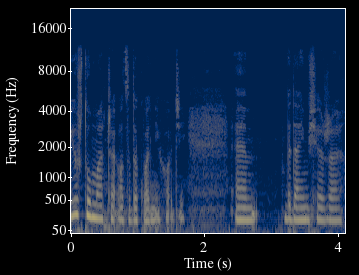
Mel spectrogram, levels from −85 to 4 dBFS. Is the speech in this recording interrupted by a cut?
yes; 1 cut; at 3.0 s

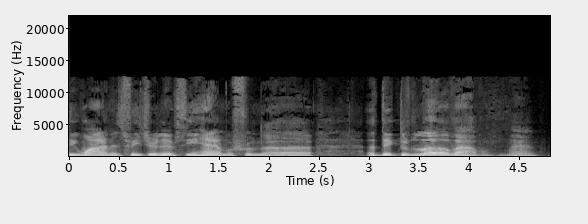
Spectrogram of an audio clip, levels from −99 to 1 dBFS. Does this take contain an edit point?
no; 0 cuts

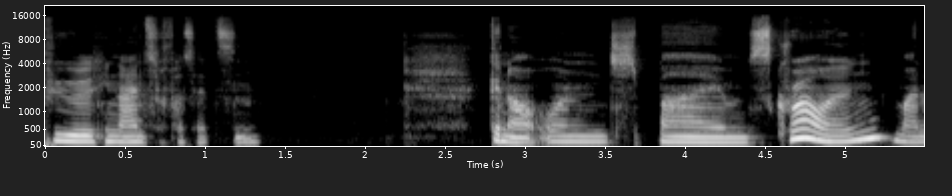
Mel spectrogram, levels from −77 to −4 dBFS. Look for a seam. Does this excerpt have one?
no; 0 cuts

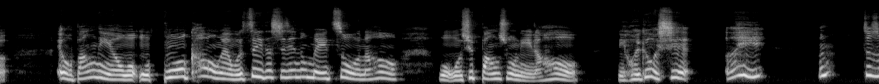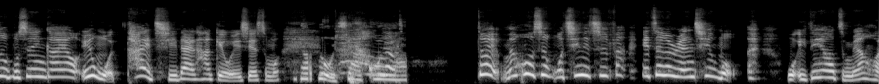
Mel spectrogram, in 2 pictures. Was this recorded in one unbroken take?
no; 1 cut; at 6.6 s

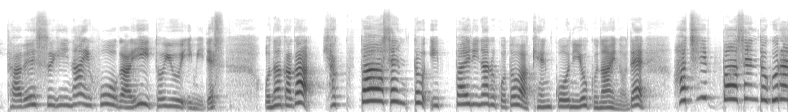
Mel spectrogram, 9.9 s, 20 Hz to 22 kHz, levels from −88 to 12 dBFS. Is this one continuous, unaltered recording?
yes; 0 cuts

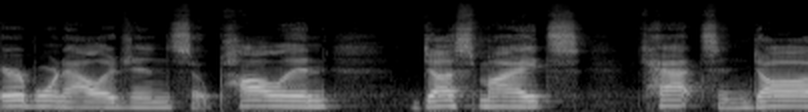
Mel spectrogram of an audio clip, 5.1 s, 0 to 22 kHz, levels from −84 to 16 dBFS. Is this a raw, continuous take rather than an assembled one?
yes; 0 cuts

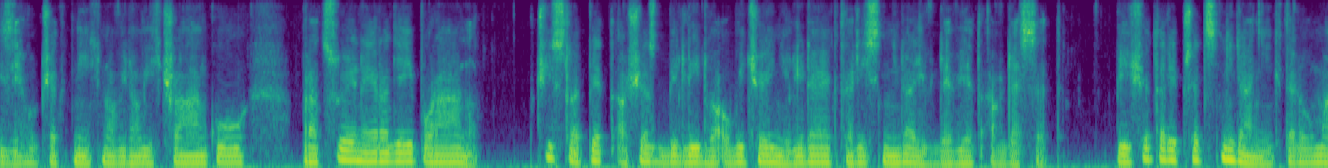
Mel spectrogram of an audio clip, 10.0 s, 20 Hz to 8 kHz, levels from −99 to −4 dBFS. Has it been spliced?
yes; 2 cuts; at 3.9 s, 8.3 s

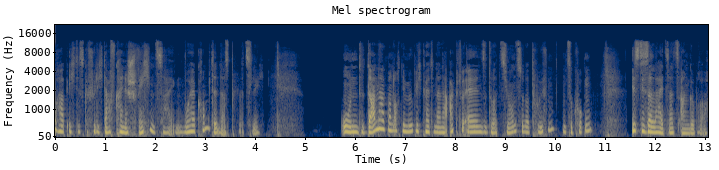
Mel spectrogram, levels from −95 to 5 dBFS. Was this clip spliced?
no; 0 cuts

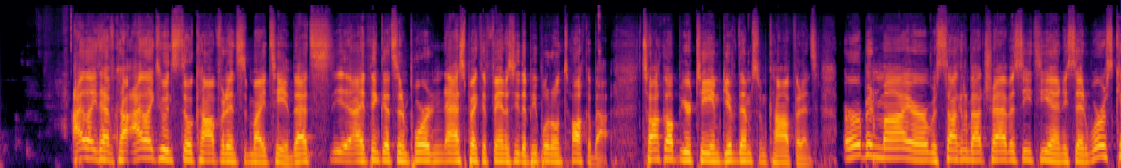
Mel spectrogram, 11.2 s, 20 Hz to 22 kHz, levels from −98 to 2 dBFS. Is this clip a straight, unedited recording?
no; 1 cut; at 8.4 s

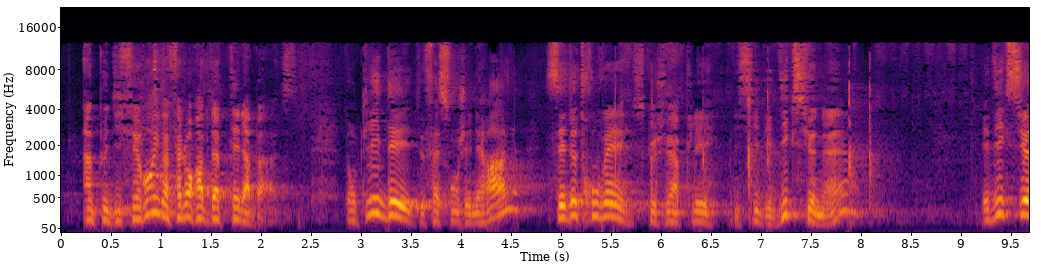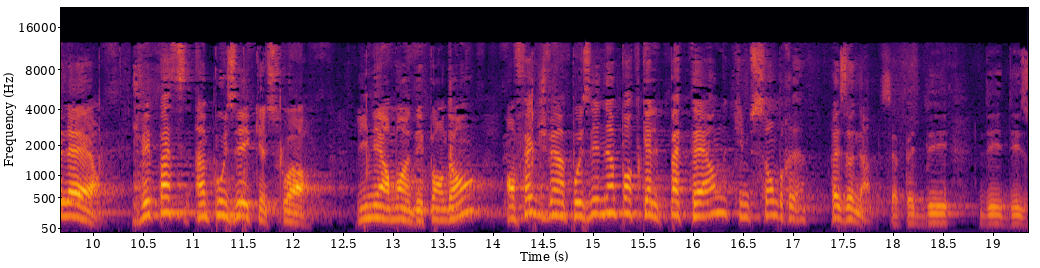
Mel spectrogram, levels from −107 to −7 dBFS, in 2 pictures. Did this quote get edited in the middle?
yes; 1 cut; at 10.4 s

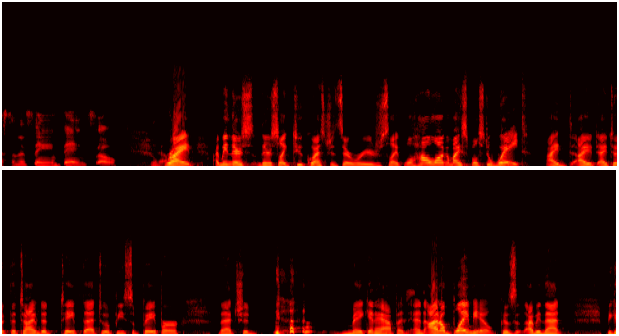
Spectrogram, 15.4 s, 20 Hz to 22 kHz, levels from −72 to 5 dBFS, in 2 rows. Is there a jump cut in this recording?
no; 0 cuts

